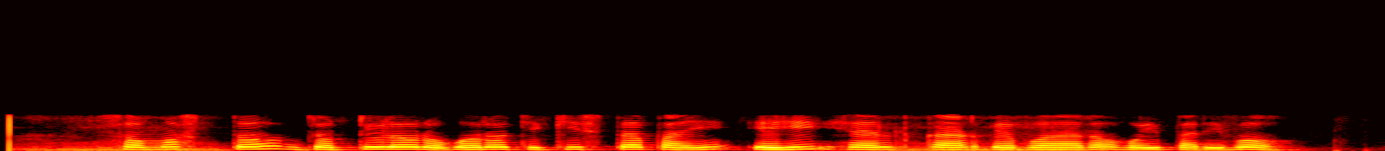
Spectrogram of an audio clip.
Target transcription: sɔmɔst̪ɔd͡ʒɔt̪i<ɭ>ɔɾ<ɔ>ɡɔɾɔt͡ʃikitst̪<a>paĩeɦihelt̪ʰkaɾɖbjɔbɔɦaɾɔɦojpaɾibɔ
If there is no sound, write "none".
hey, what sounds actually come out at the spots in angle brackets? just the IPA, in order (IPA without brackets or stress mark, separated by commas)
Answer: ɭ, o, a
